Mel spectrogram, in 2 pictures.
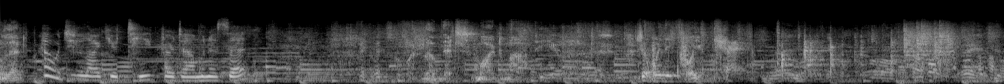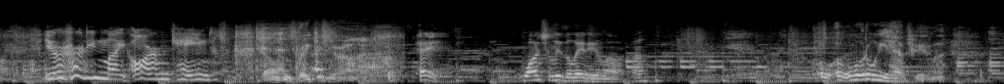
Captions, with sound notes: - How would you like your teeth for a domino set? - Without that smart mouth of yours, - Join it. - What are ya, Cat? (pool sticks clattering) - You're hurting my arm Kane. - No, I'm breaking your arm. - Hey, why don't you leave the lady alone, huh? - Wh, wh, what do we have here?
